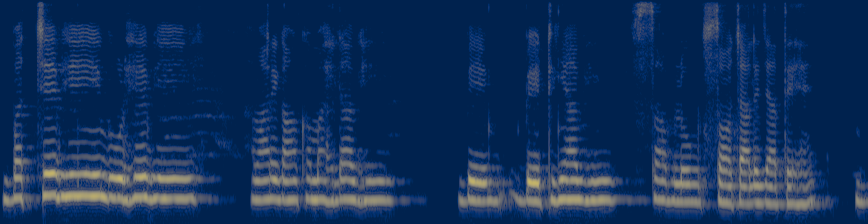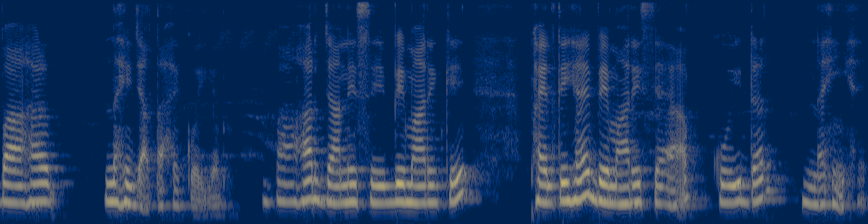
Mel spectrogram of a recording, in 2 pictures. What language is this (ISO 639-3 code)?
hin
